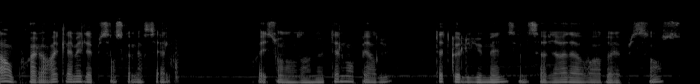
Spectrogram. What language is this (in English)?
French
